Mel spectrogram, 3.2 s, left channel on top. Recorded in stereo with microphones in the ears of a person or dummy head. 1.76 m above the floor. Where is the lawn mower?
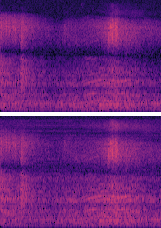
20° right (ahead or behind); by 3.2 s 30° right (ahead or behind).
